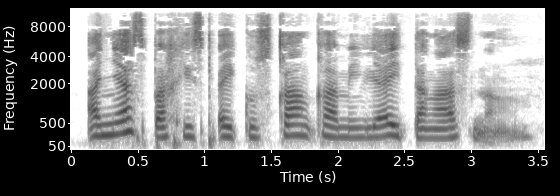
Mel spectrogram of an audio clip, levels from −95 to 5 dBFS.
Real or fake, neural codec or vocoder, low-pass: real; none; 10.8 kHz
